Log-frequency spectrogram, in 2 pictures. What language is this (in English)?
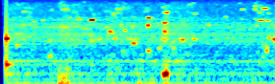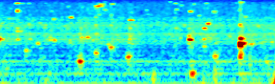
Chinese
